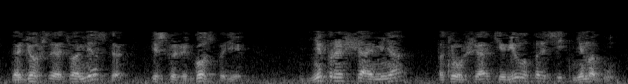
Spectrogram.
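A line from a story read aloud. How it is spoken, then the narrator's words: Calm. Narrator (Russian): спокойно сказал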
